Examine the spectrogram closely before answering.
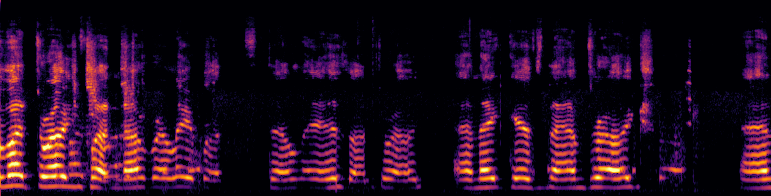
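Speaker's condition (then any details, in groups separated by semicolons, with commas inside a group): Friedreich's ataxia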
